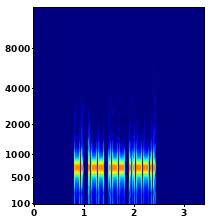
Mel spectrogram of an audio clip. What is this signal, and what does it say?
Morse code, heard as a keyed tone, about 34 wpm, 660 Hz. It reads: NWW?
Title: SOTA QSO Practice 35wpm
